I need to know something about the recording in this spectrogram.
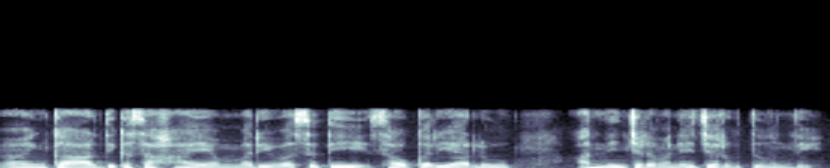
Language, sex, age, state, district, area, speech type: Telugu, female, 30-45, Telangana, Ranga Reddy, urban, spontaneous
